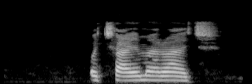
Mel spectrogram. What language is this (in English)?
Luo (Kenya and Tanzania)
